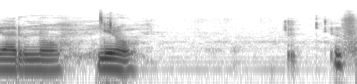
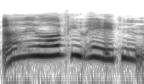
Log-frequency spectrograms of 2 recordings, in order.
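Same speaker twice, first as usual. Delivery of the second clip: high squealing mock fangirl, louder; gushing fan; 7 dB louder than usual. Mocking his fans to the listener, high gushing squeal. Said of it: "They're like".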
